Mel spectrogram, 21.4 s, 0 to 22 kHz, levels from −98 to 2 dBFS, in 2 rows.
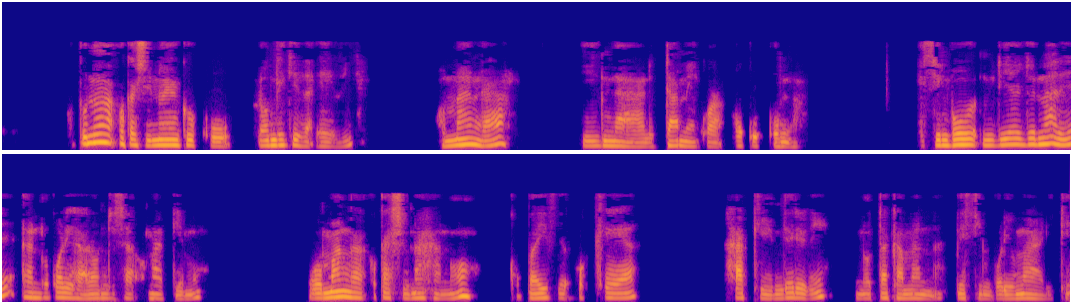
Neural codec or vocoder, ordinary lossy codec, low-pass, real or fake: codec, 16 kHz, 2 kbps, X-Codec, HuBERT features, trained on balanced general audio; MP3, 32 kbps; 7.2 kHz; fake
